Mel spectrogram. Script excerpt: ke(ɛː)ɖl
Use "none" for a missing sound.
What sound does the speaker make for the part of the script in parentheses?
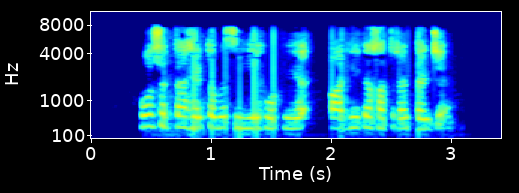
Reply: aː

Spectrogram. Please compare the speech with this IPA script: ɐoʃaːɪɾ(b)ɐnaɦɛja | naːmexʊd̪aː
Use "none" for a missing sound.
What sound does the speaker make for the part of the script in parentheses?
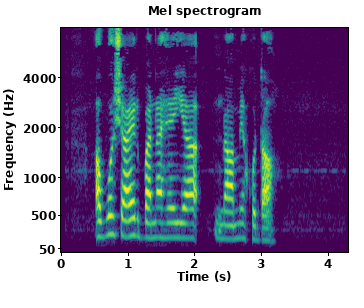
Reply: b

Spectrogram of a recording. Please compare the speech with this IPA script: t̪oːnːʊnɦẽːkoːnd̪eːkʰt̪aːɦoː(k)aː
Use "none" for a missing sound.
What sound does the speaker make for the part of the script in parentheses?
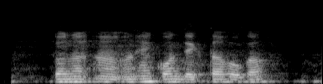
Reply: ɡ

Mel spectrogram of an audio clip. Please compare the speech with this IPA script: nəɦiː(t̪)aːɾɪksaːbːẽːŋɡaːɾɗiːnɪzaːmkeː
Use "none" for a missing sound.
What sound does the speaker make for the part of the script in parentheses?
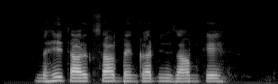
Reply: t̪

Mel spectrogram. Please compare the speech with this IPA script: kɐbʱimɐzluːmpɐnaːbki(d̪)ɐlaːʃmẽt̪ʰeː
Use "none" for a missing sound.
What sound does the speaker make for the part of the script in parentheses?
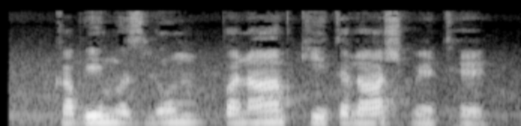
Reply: t̪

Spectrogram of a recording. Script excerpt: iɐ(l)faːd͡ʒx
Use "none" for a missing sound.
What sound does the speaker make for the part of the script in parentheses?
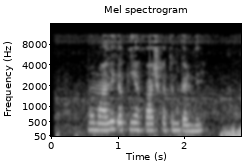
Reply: none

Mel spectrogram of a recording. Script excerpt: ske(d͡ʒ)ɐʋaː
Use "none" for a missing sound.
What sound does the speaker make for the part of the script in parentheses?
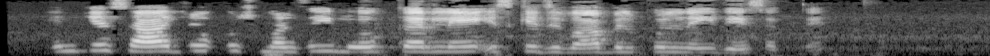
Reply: d͡ʒ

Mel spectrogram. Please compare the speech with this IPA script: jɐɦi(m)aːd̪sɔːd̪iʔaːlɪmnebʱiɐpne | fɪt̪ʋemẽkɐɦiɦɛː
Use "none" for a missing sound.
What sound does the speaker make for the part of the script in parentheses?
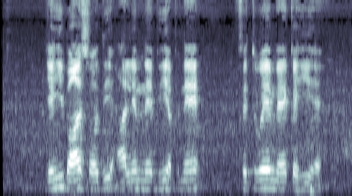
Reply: b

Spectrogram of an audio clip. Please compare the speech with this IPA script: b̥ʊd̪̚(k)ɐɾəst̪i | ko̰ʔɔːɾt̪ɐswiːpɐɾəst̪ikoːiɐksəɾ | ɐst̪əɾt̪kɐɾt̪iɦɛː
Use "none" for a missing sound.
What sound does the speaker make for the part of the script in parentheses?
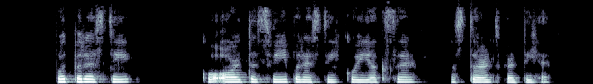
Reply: p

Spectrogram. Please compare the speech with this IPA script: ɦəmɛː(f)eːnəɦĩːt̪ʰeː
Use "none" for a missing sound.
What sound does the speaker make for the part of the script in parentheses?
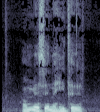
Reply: s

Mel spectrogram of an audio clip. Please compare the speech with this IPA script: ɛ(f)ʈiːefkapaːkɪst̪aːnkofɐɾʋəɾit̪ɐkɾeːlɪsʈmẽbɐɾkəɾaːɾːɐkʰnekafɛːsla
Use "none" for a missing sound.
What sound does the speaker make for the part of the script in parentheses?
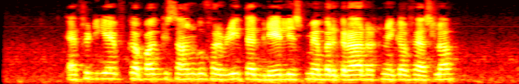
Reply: f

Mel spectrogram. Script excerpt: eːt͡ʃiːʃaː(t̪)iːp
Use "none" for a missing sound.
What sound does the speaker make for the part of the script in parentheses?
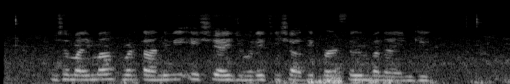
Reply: d̪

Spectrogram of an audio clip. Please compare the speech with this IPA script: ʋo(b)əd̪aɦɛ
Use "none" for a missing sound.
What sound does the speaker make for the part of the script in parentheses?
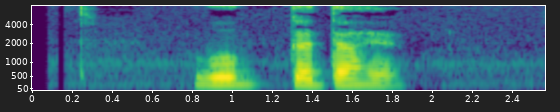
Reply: ɡ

